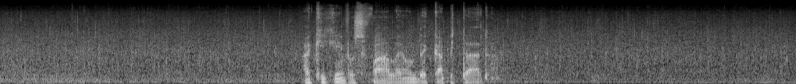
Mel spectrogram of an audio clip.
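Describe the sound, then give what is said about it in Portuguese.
Steady rain falls throughout as an even, unbroken hiss, while a voice speaks briefly in the middle over the downpour. “Num dia chuvoso, sobre um tronco, está a cabeça decapitada de Joaquim, o Tiradentes.”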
